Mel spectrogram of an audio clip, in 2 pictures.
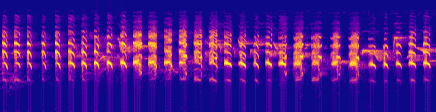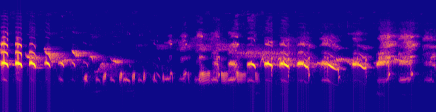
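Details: Red-wattled lapwing giving loud alarm calls: a fast run of sharp, high notes repeated about three times a second, slowing into a brief lower stutter, then another rapid burst of shrill notes; no other sounds.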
